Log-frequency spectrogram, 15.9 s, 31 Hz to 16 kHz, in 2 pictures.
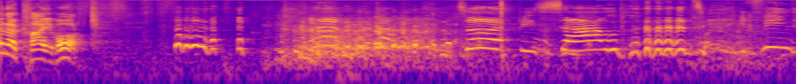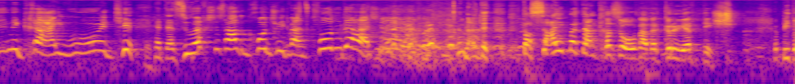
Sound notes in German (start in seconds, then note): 1.6 kichert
